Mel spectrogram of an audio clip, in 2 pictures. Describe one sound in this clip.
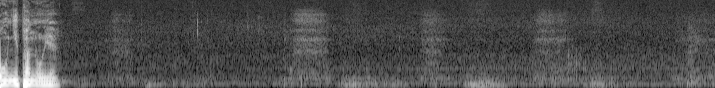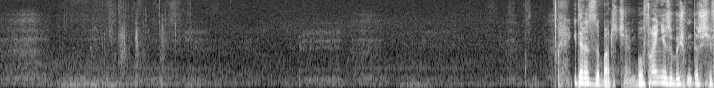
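A woman reads aloud in a large room, heard from a distance.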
